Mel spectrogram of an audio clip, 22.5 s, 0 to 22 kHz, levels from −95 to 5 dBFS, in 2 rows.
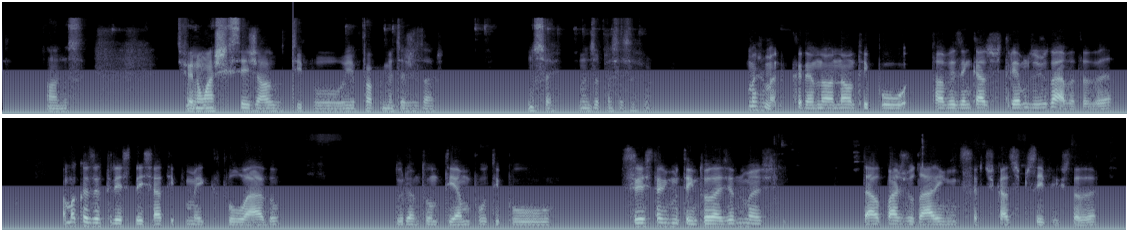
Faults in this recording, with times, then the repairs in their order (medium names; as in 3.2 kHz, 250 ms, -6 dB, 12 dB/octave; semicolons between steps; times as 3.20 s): buzz 60 Hz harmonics 29 -32 dBFS
2.91 s: pop -14 dBFS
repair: de-click; de-hum 60 Hz, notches 29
